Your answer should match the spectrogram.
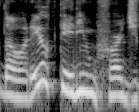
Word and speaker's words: Ford: Mas é claro, é o glorioso Ford, que a gente pode até tirar. O, o, R, o R é mudo, não tem, não tem som R. Claro, o Ford Pinto.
